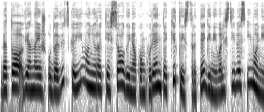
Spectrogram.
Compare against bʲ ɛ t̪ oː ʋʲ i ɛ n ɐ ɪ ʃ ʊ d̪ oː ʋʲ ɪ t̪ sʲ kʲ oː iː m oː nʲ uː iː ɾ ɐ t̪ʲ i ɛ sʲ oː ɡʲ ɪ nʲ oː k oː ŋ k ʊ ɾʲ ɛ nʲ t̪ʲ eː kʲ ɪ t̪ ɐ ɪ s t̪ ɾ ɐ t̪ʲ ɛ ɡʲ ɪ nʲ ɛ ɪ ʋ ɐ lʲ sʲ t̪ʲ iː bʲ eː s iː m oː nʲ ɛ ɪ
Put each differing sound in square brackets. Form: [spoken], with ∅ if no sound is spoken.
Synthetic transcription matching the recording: bʲ ɛ t̪ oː ʋʲ i ɛ n ɐ ɪ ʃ ʊ d̪ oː ʋʲ ɪ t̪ sʲ kʲ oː iː m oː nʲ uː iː ɾ ɐ t̪ʲ i ɛ sʲ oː ɡʲ ɪ nʲ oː k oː ŋ k ʊ ɾʲ ɛ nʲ t̪ʲ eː kʲ ɪ t̪ ɐ ɪ s t̪ ɾ ɐ t̪ʲ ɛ ɡʲ ɪ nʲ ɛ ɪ ʋ ɐ lʲ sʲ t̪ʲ iː bʲ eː s iː m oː nʲ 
